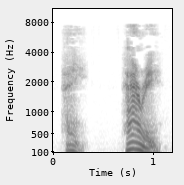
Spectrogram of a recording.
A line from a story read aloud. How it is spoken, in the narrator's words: said Ron softly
